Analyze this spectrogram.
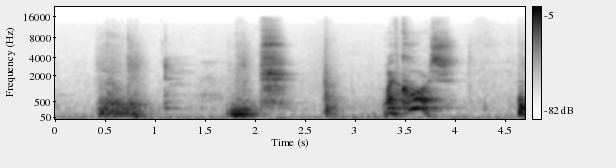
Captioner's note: exhales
